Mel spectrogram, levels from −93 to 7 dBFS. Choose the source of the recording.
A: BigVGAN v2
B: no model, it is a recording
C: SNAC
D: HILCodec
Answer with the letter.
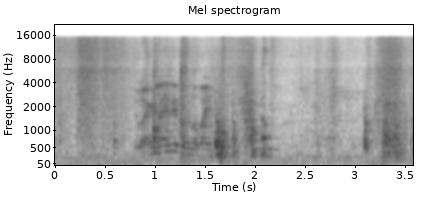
B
